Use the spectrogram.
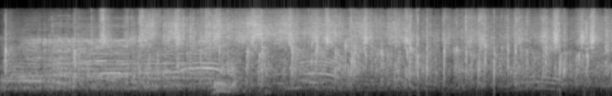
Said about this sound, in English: The Lord bless those who are clapping for you.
